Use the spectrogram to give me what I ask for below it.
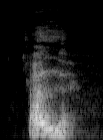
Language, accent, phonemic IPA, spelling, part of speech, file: French, Canada, /al/, alle, pronoun, LL-Q150 (fra)-alle.wav
- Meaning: she (third-person singular feminine)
